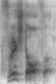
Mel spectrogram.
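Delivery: slow, mock German or Austrian accent on Frühstoffer; German accent attempt. Shown as a demonstration. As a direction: try a German accent, drawn out. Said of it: "trying to do a bit of German or Austrian".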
